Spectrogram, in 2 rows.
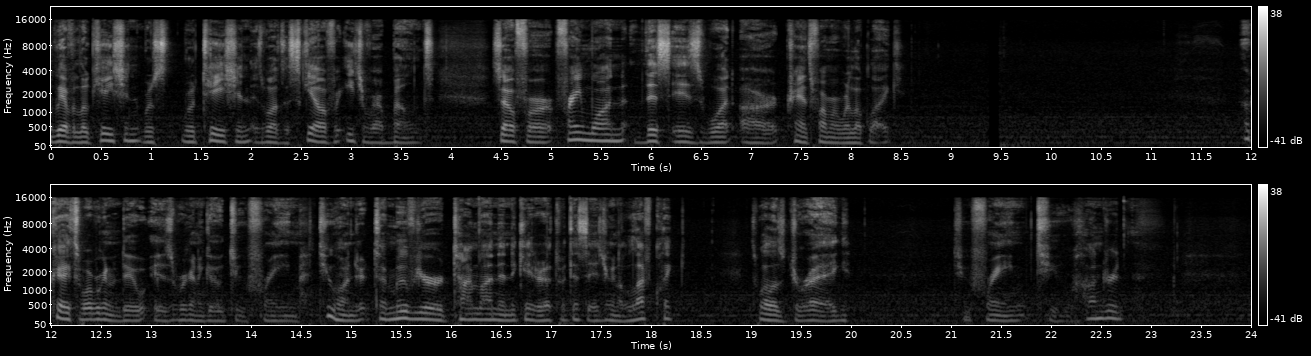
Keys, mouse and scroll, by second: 9.4 Pause, 17.3 click.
